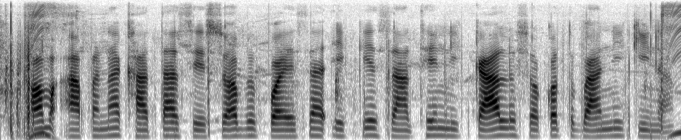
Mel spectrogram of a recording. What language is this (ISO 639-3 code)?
bho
